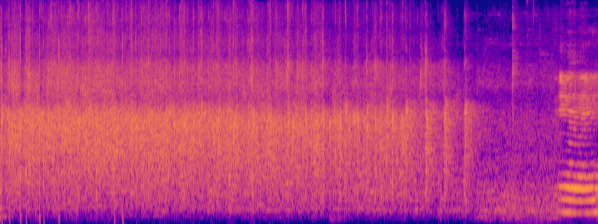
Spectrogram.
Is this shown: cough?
no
